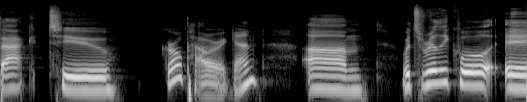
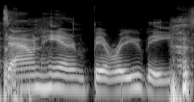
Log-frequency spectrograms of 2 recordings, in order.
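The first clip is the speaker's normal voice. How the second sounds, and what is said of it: Put-on Australian accent. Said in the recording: “put on a good Australian accent ... suddenly it sounds perfect”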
